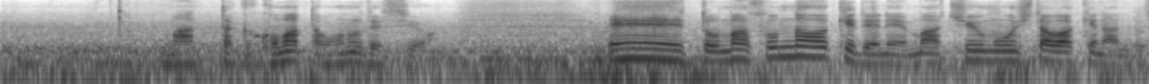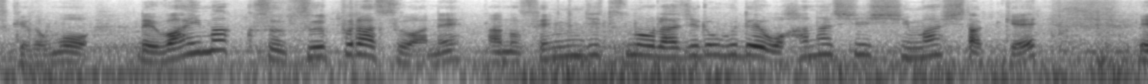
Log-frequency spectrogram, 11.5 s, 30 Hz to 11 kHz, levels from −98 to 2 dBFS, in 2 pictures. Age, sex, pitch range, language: 40-59, male, 130-195 Hz, Japanese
